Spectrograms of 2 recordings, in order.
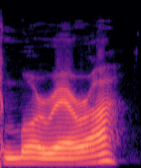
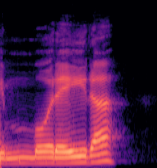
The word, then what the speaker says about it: Moreira: If it's R, it's just, you know, you're either going to pronounce it like Moreira, or we say Moreira.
